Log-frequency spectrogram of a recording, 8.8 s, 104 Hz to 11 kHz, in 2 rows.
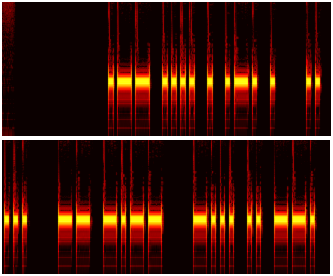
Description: Morse code, heard as a keyed tone, about 20 wpm, 700 Hz. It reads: WHERE IS MY BIG
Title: Sentences from Top 1000 Words - Review Part 2 - 20wpm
